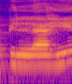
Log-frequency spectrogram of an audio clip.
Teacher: Hai selanjutnya ada Billahi termasuk dalam lam tarqiq karena adalah file Allah yang didahului harakat kasrah cara membacanya ditipiskan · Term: lam tarkik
